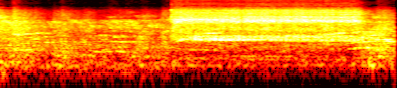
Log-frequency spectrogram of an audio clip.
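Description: Power drill boring a screw hole in wood during construction of a modern bahay kubo, a steady whirring whine that steps up louder and higher partway through, then holds before easing off.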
